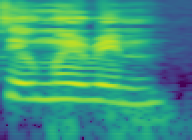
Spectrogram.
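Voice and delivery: wrong "enwerim", rushed without the n; mispronounced enwerem. Shown as a demonstration. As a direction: say enwerem wrongly, quick with "rim" ending. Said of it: "It's not".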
